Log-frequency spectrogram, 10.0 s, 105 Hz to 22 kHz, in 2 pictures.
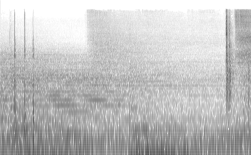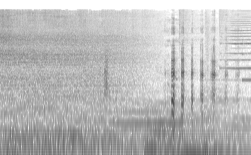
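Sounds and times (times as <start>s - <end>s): low droning music: 0.0s - 10.0s
mechanical whirring hiss: 4.6s - 8.0s.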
